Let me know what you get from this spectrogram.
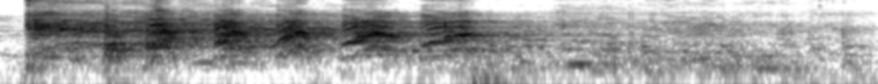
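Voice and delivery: high, loud peal of laughter; princess bursts out laughing. Acted. Princess laughing for the first time, high bright peal. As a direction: let a high giggle burst out after a lifetime without laughing. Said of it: "she went".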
